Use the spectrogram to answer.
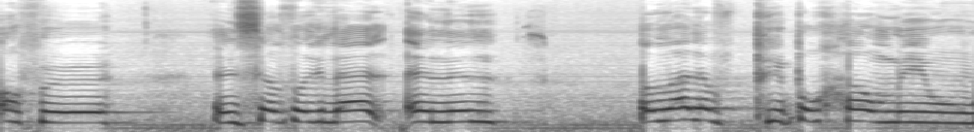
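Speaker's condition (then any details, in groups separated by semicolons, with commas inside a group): Cerebral palsy; able to speak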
